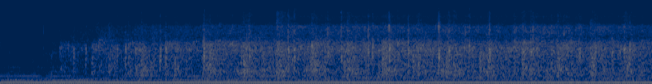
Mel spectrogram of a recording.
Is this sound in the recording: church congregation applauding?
yes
